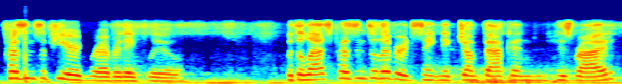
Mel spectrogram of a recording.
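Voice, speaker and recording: A woman narrator reading a storybook tale in rhyming verse with an expressive read-aloud cadence. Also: medium pitch, normal speed, noisy background.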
